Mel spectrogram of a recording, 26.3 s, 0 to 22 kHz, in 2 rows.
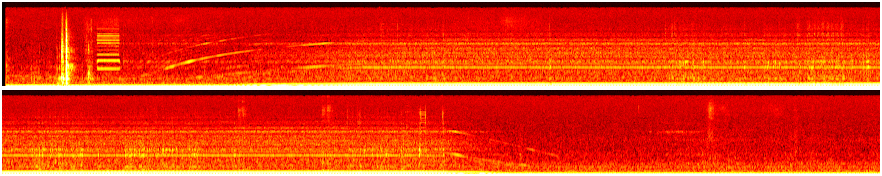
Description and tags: This is a Iomega eGo portable 1000GB(1TB) HHD.
Recorded with a Logitech HD 720 P Webcam.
